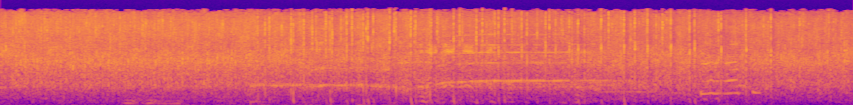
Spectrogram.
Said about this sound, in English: I'm gonna stand up and clap for myself.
